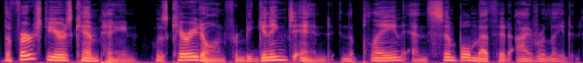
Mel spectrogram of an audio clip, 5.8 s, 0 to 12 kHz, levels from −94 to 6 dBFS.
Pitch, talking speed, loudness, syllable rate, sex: 130 Hz, 195 wpm, -19 LUFS, 5.1 syllables/s, male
